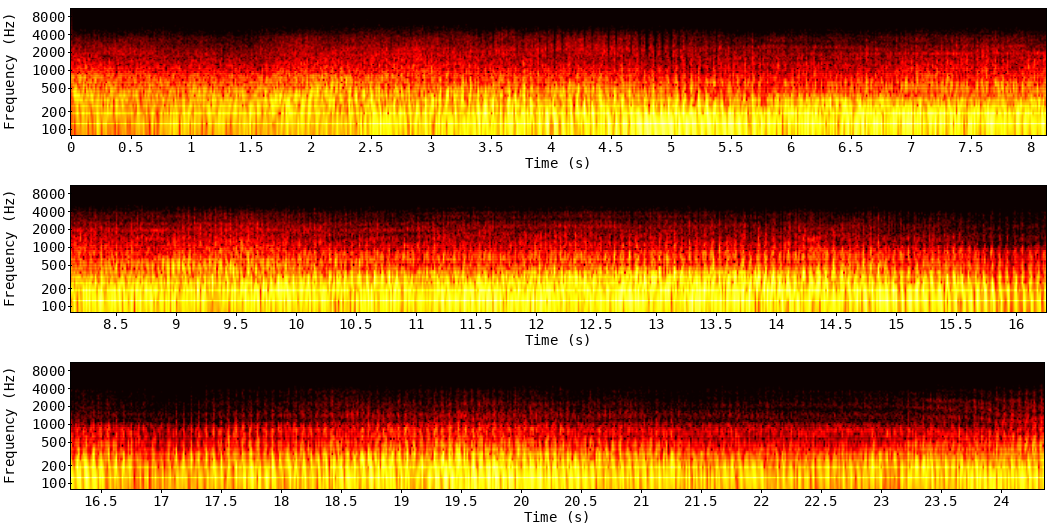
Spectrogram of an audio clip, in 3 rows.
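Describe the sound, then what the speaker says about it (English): A Mi-8 military helicopter hovers low during a rescue winching operation, its rotor and turbine filling the air with a loud, continuous, close throbbing roar that holds steady throughout, with no voices. "Where the Mi-8 cannot land, its pilots use its low-flying and hovering capability to snatch the disabled by winching them up."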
